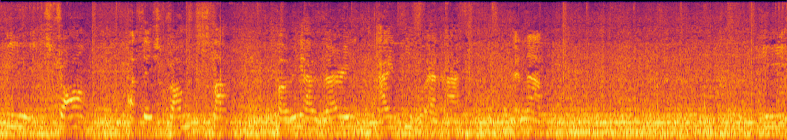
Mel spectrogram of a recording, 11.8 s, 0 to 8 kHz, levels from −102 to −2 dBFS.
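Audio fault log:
Throughout, gain pumping: gain swings roughly 10 dB under loud sounds, likely mic gain far too high with a fast limiter clamping.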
